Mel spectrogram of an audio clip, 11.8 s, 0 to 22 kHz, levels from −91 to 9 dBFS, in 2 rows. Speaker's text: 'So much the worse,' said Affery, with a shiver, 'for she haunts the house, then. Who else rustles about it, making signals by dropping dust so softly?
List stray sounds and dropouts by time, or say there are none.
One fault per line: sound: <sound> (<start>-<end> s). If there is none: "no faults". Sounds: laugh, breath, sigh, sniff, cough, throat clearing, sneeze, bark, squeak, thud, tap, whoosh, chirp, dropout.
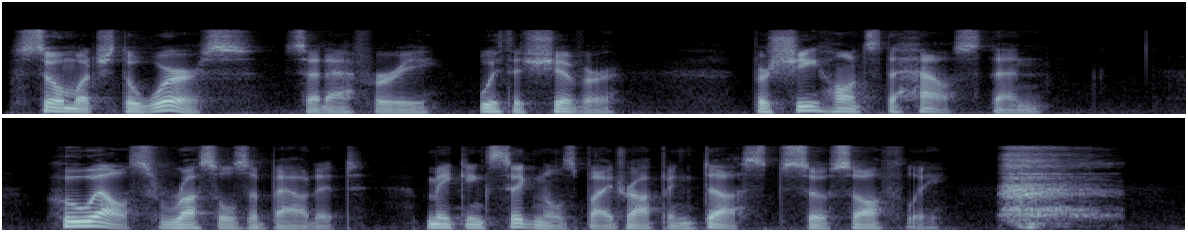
sound: sigh (10.9-11.5 s)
